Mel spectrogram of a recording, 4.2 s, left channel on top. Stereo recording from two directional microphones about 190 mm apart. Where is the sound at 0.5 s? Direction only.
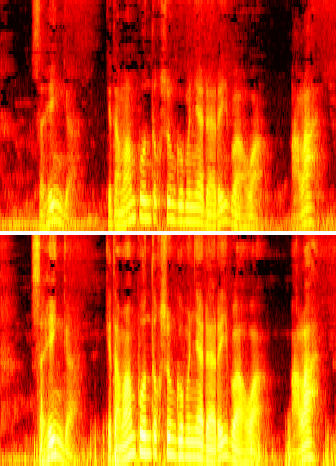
35° right (ahead or behind).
